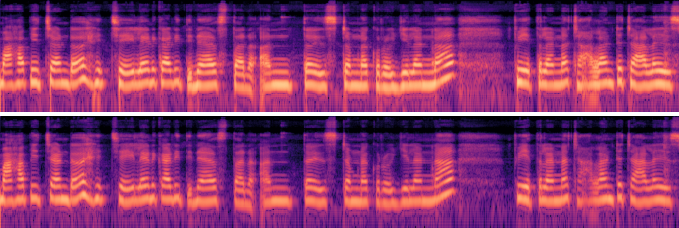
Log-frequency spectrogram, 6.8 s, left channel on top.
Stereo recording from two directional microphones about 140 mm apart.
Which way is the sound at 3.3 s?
40° right (ahead or behind).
